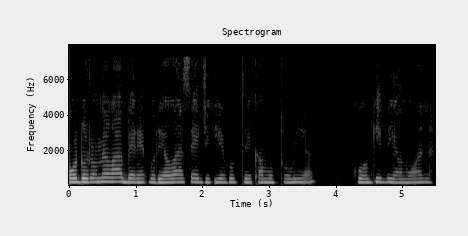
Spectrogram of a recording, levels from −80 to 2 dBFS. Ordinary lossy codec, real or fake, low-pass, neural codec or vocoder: none; fake; none; codec, 16 kHz, 1.1 kbps, Voila-Tokenizer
